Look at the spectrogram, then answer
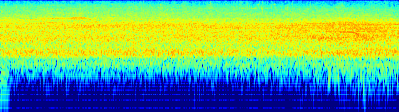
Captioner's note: cheering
